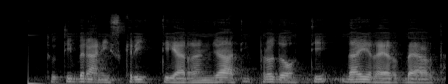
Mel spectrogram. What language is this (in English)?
Italian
